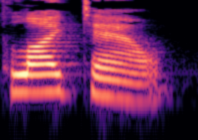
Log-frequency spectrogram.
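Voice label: "glide down", English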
